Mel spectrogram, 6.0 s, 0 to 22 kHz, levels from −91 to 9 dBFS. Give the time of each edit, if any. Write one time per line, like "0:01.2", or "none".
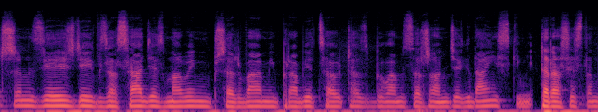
none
